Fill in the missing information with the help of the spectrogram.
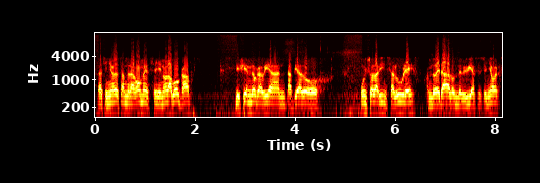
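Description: A man's voice: mid-range voice, flat delivery, moderate pace, no echo. A man calling into a radio talk show over the phone, speaking with indignation and accusation. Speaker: radio caller. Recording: muffled dry phone line.

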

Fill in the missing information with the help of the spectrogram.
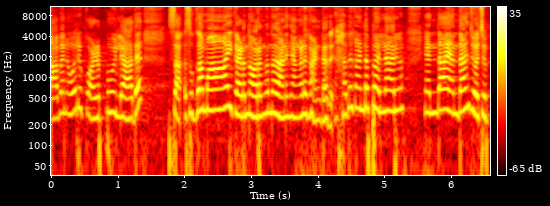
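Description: A middle-aged woman giving a personal testimony as a mother at a shrine service, retelling events earnestly and haltingly, often restarting her words. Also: sits high, a bit bright. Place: large church hall. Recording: long hall reverb.

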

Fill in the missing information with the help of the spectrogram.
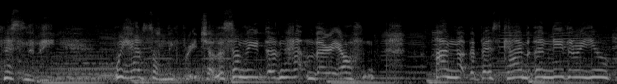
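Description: A woman's voice: sits high, fast, music in the background, lightly acted, poor audio. A woman playing a pleading femme fatale. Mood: seductive. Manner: pleading, seductive. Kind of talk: 1950s TV crime drama acting.

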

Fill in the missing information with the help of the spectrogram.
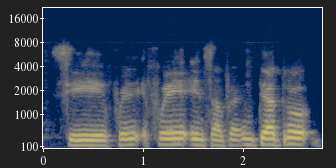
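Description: Man, Peruvian Spanish accent, high voice, mellow tone, lo-fi sound, animated storyteller. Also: slow pace. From Peru. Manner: animated storyteller, acts out quoted dialogue. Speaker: guest. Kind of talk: casual interview chat.

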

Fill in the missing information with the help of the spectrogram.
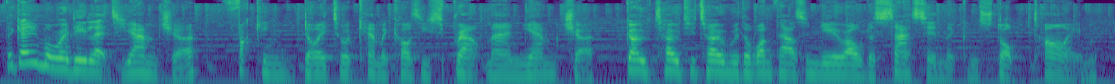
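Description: A sardonic man in his thirties presents scripted gaming commentary. His delivery is wry and animated, with wide swings in pitch. Faint music sits behind him. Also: normal speed, hardly any pauses. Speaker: host of a gaming commentary show.

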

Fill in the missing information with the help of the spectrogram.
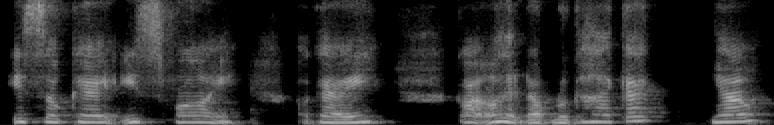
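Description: A woman's voice: medium pitch, a bit bright, breathy edge. Woman teaching English on a video call. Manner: models words slowly and repeats them; keeps checking in with students. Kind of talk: online class teaching vocabulary.

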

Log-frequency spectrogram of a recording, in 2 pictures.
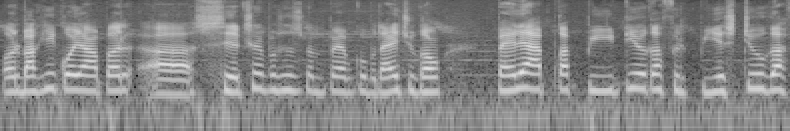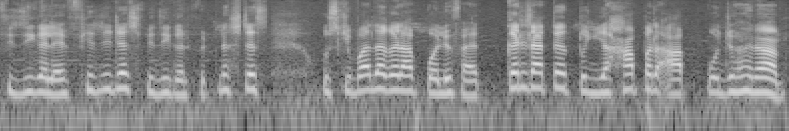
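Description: A man walking viewers through a job notice in a voice-over on a screen recording. He talks in a chatty way, keeps checking that listeners follow, and reads English passages slowly. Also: extremely high pitch, steady tone, fairly bright tone. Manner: chatty, repeats "okay" to check understanding. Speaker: online job-notice explainer.

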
